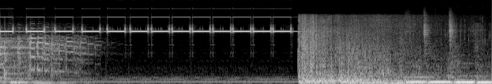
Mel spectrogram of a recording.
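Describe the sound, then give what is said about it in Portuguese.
A bomb explosion sound effect: rapid, regular beeping tones run for about three seconds, then a sudden loud blast breaks in and a dense rumbling roar fills the rest. “É uma bomba mesmo, explode a bomba”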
